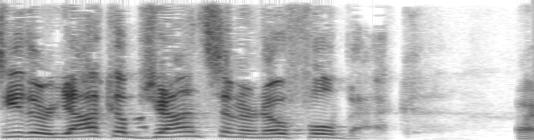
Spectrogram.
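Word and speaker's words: Jakob Johnson: Give the people the right pronunciation of the name. It's either Yakob Johnson or no fullback.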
